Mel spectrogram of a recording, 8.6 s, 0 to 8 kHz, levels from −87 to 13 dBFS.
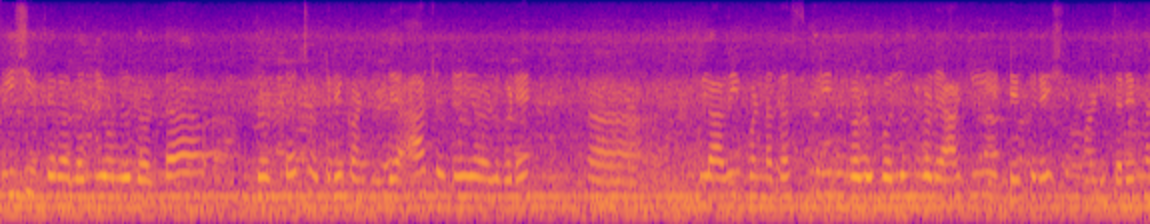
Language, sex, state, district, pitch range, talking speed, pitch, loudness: Kannada, female, Karnataka, Mysore, 230-250 Hz, 125 wpm, 245 Hz, -14 LUFS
